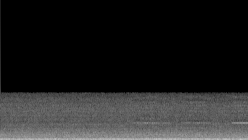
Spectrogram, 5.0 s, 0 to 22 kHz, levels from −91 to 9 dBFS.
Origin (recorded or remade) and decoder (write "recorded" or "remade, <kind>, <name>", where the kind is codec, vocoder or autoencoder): remade, autoencoder, DAC-VAE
